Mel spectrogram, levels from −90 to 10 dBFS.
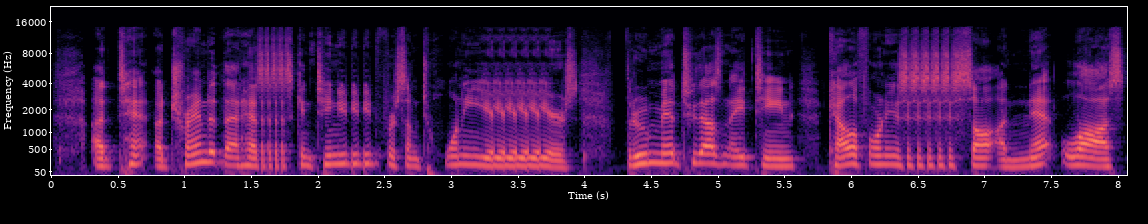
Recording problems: audio stuttering; 4 times, first at 1.5 s

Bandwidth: 14.5 kHz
